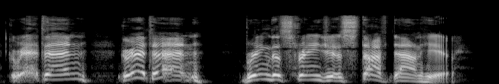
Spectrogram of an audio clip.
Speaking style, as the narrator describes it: his voice going up almost into a shriek, he yelled

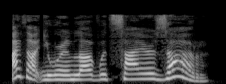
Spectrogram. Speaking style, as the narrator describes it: blurted out

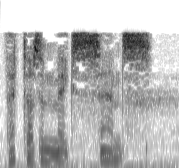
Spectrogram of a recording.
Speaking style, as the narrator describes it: Anakin muttered

